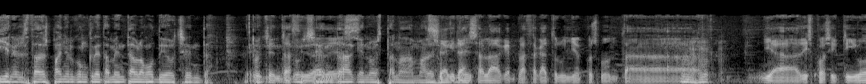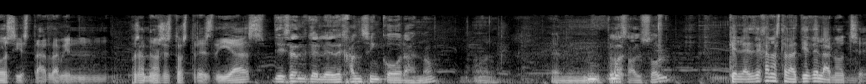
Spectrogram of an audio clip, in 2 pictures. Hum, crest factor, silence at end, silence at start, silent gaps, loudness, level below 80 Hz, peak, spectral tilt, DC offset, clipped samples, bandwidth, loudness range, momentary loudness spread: none; 18 dB; 0 s; 0 s; none; -20 LUFS; -40 dBFS; -2 dBFS; -4 dB/octave; under 0.1%; under 0.1%; 11 kHz; 3 LU; 12 LU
